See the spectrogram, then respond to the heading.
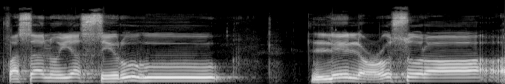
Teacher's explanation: را کے اوپر کھڑا زبر ہے، کھڑا زبر کو ایک الف کے برابر کھینچ کر پڑھیں گے۔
